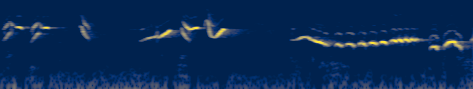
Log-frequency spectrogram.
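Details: Young white-rumped shama just past its spotted juvenile stage, Petarukan, Pemalang: clear sweeping whistles and sharp upslurs, a short silence, then a rapid warbled series of looping notes.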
